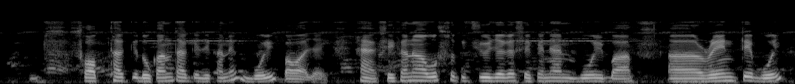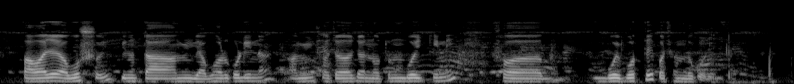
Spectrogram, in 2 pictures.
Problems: constant background noise, continuous background conversations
